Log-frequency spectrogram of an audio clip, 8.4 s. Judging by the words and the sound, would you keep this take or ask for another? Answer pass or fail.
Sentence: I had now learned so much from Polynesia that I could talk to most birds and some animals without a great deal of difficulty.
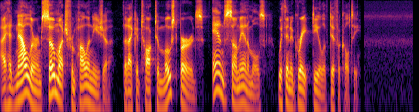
fail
